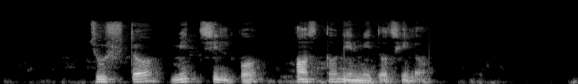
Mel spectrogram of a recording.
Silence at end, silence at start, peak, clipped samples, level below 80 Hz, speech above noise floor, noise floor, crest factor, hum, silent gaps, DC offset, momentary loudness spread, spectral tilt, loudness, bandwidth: 0 s; 0.9 s; -2 dBFS; under 0.1%; -44 dBFS; 57 dB; -78 dBFS; 22 dB; none; none; under 0.1%; 8 LU; -5.5 dB/octave; -22 LUFS; 8.2 kHz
